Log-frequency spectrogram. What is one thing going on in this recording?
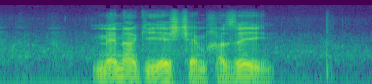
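A middle-aged man speaks in a low, gruff voice nearby.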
